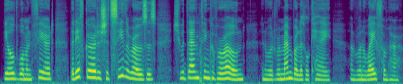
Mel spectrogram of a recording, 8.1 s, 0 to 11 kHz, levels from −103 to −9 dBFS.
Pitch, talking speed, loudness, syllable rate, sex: 210 Hz, 200 wpm, -20 LUFS, 5.3 syllables/s, female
